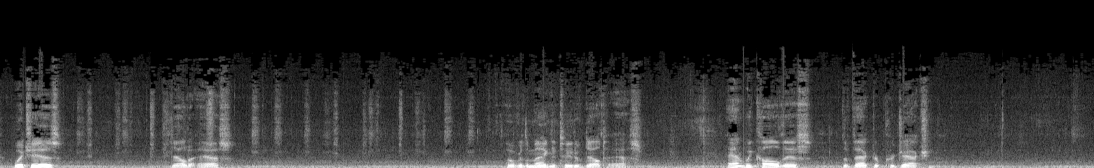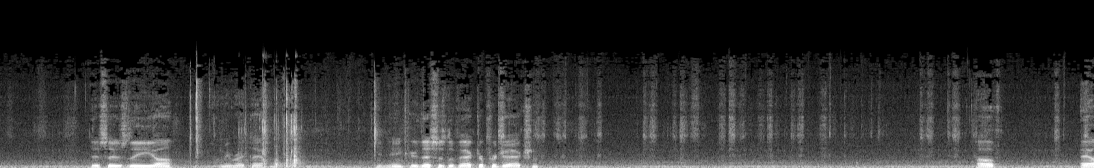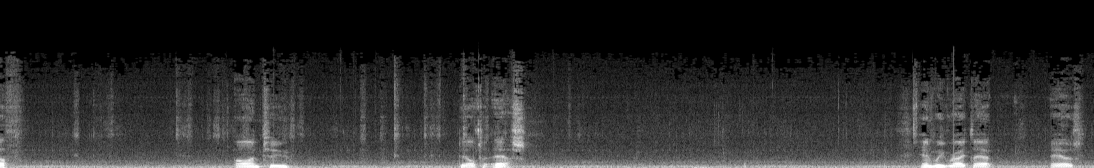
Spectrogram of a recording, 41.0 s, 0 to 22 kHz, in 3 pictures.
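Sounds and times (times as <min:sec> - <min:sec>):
marker scratching on paper: 0:01.0 - 0:06.0, 0:19.6 - 0:25.9, 0:29.5 - 0:30.3, 0:31.0 - 0:33.0.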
